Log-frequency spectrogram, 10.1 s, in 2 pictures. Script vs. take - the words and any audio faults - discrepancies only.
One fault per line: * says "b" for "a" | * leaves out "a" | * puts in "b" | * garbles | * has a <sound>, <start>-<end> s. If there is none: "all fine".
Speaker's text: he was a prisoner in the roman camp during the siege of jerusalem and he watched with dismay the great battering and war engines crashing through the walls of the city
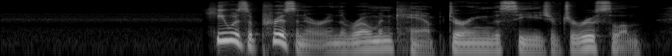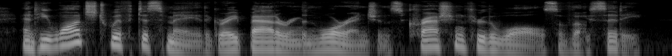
all fine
